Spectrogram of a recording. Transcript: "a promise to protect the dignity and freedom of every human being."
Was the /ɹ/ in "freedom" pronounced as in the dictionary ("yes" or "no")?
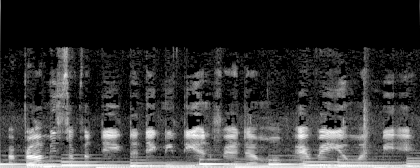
no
